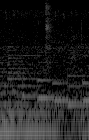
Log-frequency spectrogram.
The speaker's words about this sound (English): After the puffins come the rains.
